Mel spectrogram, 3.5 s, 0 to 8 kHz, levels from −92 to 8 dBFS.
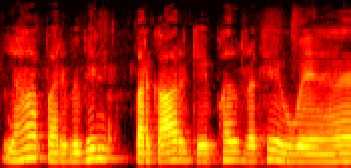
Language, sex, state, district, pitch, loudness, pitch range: Hindi, male, Jharkhand, Deoghar, 145 Hz, -20 LUFS, 140-165 Hz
